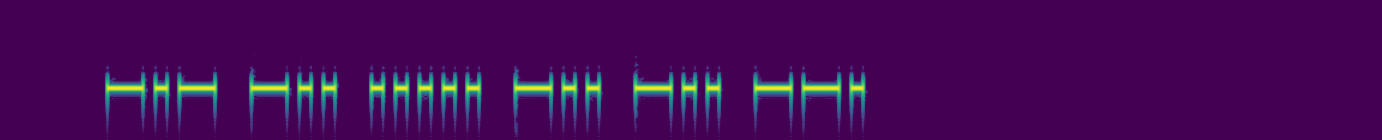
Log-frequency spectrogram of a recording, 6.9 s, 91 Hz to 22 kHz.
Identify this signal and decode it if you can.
Morse code, heard as a keyed tone, about 20 wpm, 700 Hz. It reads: KD5DDG
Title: USA Call Signs - 6 Characters - Repeated 2x - 20wpm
